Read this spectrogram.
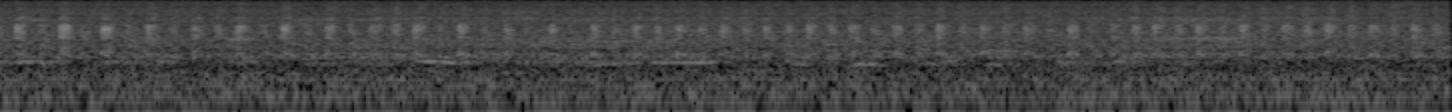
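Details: A Shih Tzu, hot after a walk, lying under the air conditioner's breeze: fast, steady panting at about four breaths a second, soft and even throughout, over a constant low hum.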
